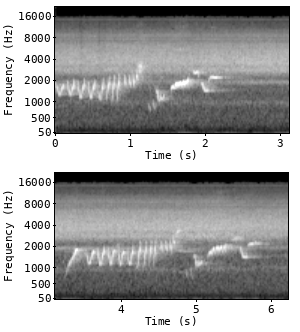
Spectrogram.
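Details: White-rumped shama in Sumatra, Indonesia, singing two rich, rapidly rising and falling whistled phrases, each ending in clear slurred notes, over a steady hiss of distant cicadas.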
